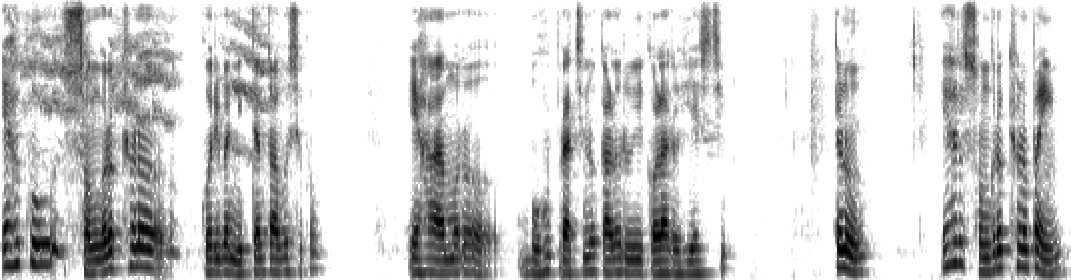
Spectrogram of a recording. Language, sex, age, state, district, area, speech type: Odia, male, 18-30, Odisha, Balasore, rural, spontaneous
